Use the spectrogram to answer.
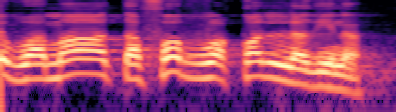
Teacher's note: راہ کو پر پڑھیں گے، کیوں؟ کیونکہ راہ کے اوپر زبر ہے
